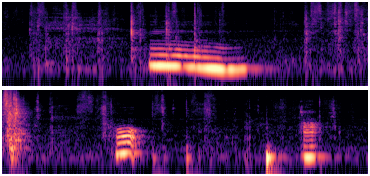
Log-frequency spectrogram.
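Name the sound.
shuffling and drawing an oracle card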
